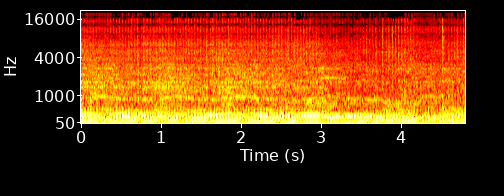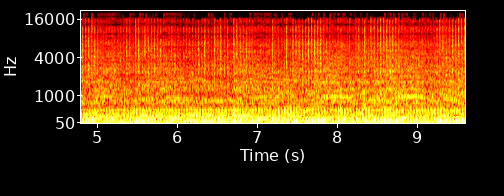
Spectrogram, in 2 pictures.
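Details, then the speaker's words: Old Montgomery Ward lawn tractor single-cylinder: steady chugging with loose, irregular knocking. It misfires and shakes at low revs; the owner suspects a cover moving on worn engine mounts and wants a new spark plug. "All the way revved up, because if I rev it down, it kind of starts to misfire a little bit and shake. So I do want to get a new plug for it. Something knocks real bad when it's like revved low, but I think it's just that cover like moving around in the shot mount."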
